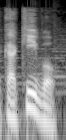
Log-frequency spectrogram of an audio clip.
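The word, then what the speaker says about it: 家計簿: Descubrió que la palabra se pronuncia kaquibo y significa literalmente libro de cuentas del hogar.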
